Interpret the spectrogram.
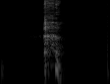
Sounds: Cough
